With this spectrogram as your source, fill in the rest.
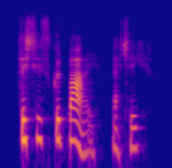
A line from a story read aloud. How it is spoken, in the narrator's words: said very gently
